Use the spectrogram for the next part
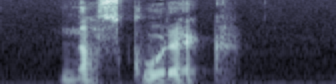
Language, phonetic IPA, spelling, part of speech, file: Polish, [naˈskurɛk], naskórek, noun, Pl-naskórek.ogg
